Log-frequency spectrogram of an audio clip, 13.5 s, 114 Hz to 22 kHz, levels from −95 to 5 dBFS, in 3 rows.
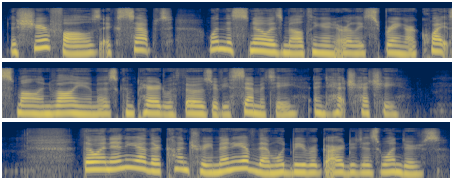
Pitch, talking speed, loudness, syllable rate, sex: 205 Hz, 175 wpm, -19 LUFS, 5.2 syllables/s, female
